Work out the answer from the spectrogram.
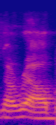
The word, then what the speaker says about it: Narelle: First, Narelle, because I love her name is pronounced Narelle, but we call her Narelle because it's cute.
